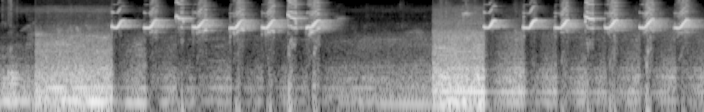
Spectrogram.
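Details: Orange-bellied leafbird (cucak cungkok) song variation used to train magpie-robins: rapid series of high, sharp upslurred chirps, about three per second, interrupted by two bursts of loud broadband noise.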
